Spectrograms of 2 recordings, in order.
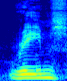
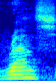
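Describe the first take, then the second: First: The name is said with an English-style pronunciation. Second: The name is said with a French-style pronunciation.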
